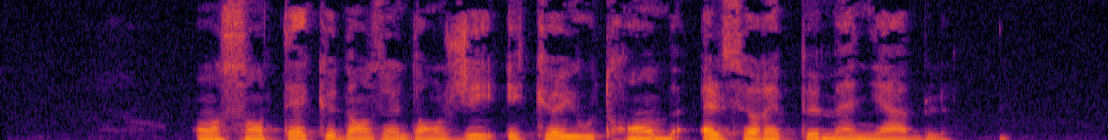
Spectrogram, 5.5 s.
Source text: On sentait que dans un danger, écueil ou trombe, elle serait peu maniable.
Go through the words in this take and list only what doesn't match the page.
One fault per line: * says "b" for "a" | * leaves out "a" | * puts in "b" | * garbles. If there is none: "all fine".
all fine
